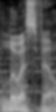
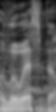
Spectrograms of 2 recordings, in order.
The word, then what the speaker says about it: Louisville: Uh It's pronounced Lewisville. Lewisville.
